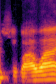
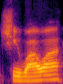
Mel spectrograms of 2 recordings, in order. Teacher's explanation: one of the things that you hear from a Chihuahuan accent is like instead of a ch, for the CH, it's more of a sh sound · Shown in: first take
